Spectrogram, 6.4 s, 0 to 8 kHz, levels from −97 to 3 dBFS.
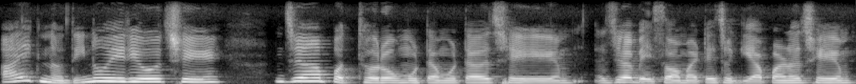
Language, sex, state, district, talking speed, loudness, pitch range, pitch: Gujarati, female, Gujarat, Valsad, 140 wpm, -15 LUFS, 185-270 Hz, 195 Hz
